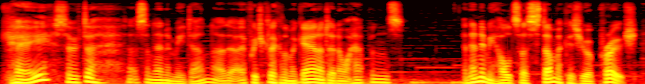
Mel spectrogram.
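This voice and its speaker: Low-voiced, animated male gamer reading aloud. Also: fast talker, soft background music. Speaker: gaming channel host. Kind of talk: let's play narration, reading game text with casual commentary.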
